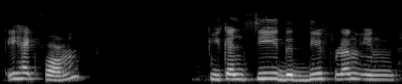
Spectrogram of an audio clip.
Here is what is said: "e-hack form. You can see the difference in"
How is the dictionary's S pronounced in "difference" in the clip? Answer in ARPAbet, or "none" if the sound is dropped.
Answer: none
